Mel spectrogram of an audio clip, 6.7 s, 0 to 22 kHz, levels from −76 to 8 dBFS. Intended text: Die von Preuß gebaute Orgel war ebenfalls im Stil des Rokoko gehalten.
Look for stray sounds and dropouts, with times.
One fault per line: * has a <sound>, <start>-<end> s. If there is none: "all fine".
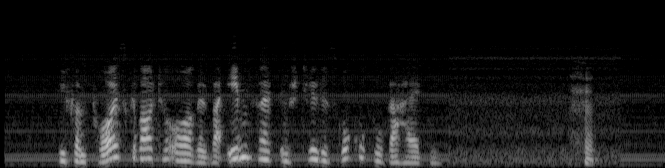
* has a laugh, 5.7-6.0 s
